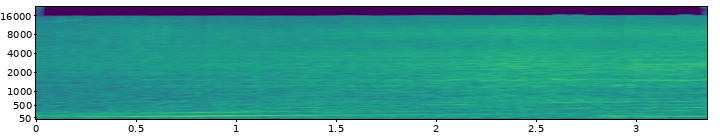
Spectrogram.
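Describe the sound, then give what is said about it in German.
The engine of a bright red open-top sports car revs, its deep growl climbing in pitch over the first second and then holding a steady, strong drone, with no voices. “Ein knallroter Sportwagen mit offenem Coupé und ich sitze drin.”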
